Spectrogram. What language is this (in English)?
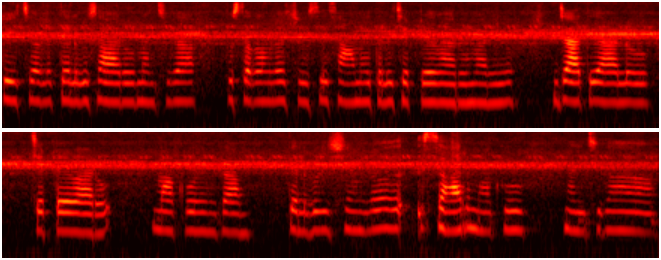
Telugu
